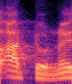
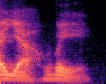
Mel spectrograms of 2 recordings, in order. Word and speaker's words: YHWH: digandengkan dengan kata adonai yhwh nih baca benernya itu adonai sebenarnya Ada orang Yahudi membaca yhwh nih bacanya adonai jadi orang Yahudi tidak pernah membaca Yahweh tidak pernah yang baca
